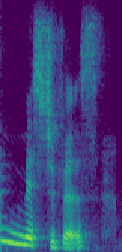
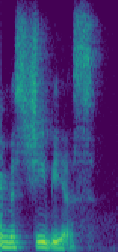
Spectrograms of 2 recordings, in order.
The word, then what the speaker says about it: mischievous: I have two pronunciations, and if I'm honest about it, if you give me that sentence, I'm going to say the puppy is very mischievous. Now, I'm aware that we might have some listeners right now who are thinking, wait a minute, that pronunciation isn't right. We may have some other listeners who are thinking, yeah, that's how I say the word.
